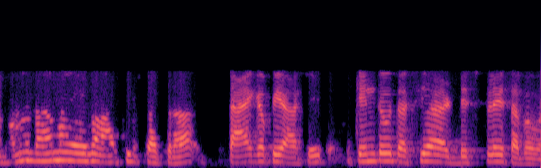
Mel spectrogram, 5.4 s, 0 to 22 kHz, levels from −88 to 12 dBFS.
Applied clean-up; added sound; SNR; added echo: none; none; none; none.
